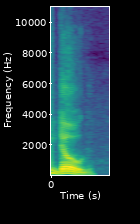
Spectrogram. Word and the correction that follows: Doig: It's D-O-I-G. I don't know how to pronounce that. – Doig.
